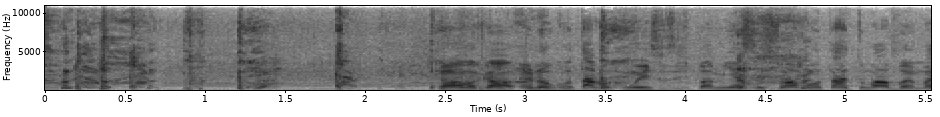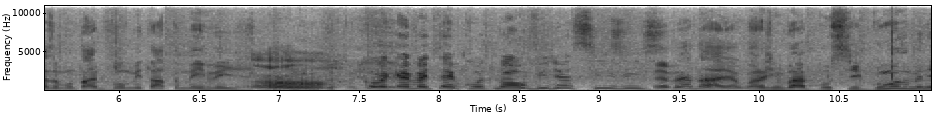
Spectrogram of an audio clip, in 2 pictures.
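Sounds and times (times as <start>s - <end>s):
man gagging and coughing: 0.0s - 4.9s.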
